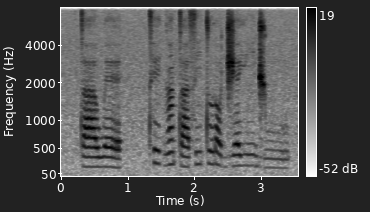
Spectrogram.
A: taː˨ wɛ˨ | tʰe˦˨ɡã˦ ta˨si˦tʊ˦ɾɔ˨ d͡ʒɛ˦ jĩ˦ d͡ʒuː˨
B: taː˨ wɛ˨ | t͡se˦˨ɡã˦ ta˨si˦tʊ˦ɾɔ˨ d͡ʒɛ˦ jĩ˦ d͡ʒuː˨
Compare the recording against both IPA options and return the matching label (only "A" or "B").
A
